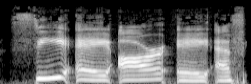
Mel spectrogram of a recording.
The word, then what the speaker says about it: carafe: what is a corral rhymes with giraffes spell it c-a-r-a-f-e is it something the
